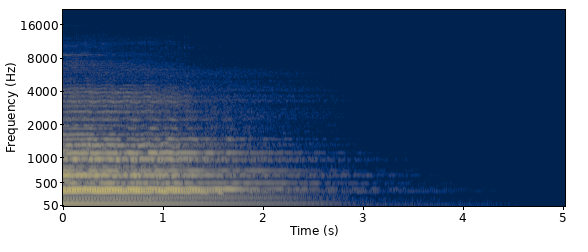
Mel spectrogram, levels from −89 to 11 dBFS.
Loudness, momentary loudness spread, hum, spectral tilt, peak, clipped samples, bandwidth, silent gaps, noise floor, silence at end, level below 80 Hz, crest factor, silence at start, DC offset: -21 LUFS; 18 LU; none; -8.5 dB/octave; -6 dBFS; under 0.1%; 7.4 kHz; none; -85 dBFS; 3 s; -44 dBFS; 18 dB; 0 s; under 0.1%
